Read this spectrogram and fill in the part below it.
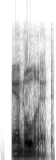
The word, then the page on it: annulate: American English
